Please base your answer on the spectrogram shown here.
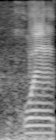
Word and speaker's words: Ujué: pero con X, digamos, Usue es la pronunciación euskera, Ujué digamos que es la pronunciación en castellano.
